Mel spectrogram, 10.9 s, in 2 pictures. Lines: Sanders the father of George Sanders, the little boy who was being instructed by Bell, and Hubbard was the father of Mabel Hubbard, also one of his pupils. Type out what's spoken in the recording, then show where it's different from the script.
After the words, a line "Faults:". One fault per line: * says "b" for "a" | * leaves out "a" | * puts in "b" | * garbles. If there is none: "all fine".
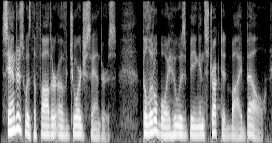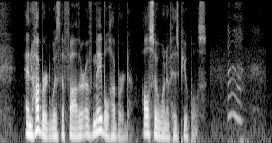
Sanders was the father of George Sanders, the little boy who was being instructed by Bell, and Hubbard was the father of Mabel Hubbard, also one of his pupils.
Faults:
* puts in "was"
